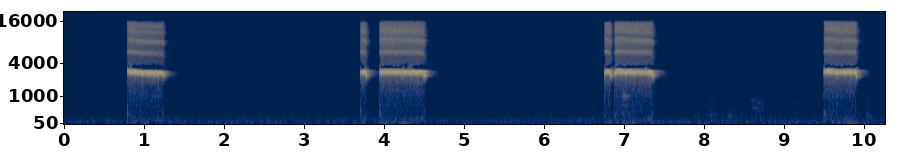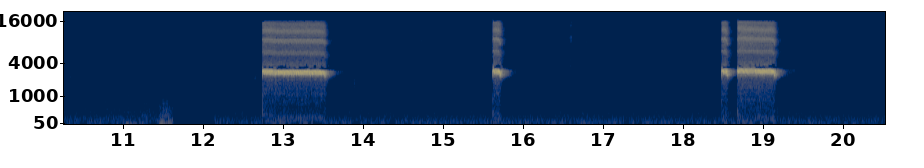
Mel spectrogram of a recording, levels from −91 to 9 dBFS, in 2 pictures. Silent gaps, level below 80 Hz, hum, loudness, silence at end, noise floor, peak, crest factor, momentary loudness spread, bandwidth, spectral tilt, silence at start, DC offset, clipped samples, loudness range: 11.63-12.13 s; -84 dBFS; none; -22 LUFS; 1.35 s; -85 dBFS; -12 dBFS; 20 dB; 11 LU; 16 kHz; 7 dB/octave; 0.8 s; under 0.1%; under 0.1%; 8 LU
